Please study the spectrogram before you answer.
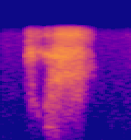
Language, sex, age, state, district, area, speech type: Manipuri, female, 45-60, Manipur, Churachandpur, urban, conversation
